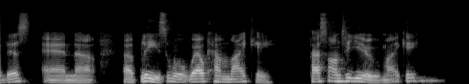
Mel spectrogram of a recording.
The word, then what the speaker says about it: Maaike: what people ask me like how do I pronounce your name um this is a Mikey that is the easiest to remember I would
